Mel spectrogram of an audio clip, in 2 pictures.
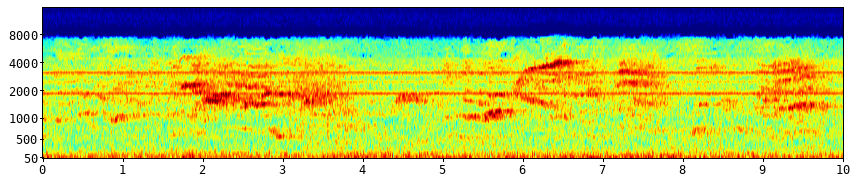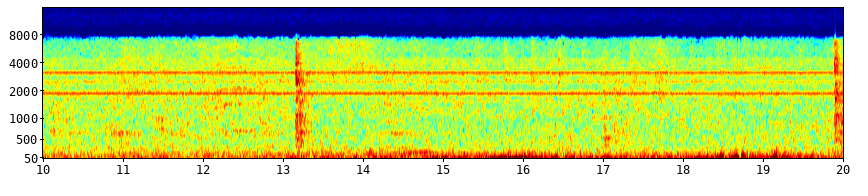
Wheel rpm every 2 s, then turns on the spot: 0, 0, 0, 0, 0, 0, 0, 0, 0, 0.
none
